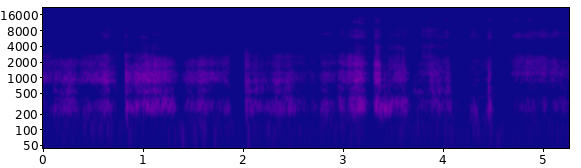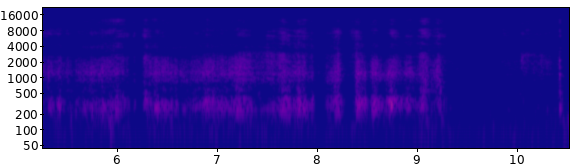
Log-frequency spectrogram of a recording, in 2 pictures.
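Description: A wooden pencil, held by a hand with painted nails, scratches and taps the cover of a large, solid, red cloth-covered hardcover book. Soft, rustling scratches with a midrange body are broken up by a series of short, dry taps that die away almost at once. The sound stays quiet and close throughout.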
